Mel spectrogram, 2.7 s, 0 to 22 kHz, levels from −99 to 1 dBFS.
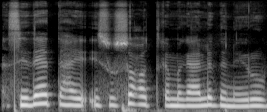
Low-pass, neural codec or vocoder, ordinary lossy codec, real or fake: none; none; none; real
